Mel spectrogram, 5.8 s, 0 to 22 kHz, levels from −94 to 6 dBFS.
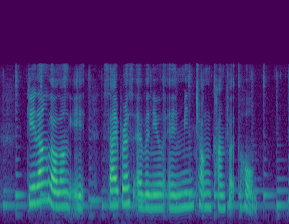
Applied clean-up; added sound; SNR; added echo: none; Acoustic guitar; 17 dB; none.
